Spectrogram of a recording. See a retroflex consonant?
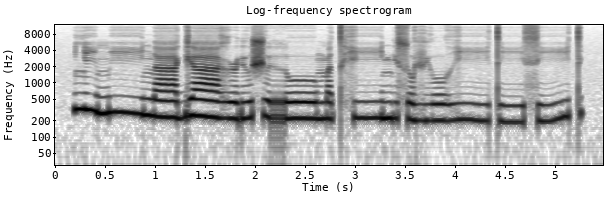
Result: no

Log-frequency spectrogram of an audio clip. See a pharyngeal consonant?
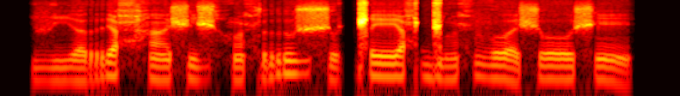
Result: yes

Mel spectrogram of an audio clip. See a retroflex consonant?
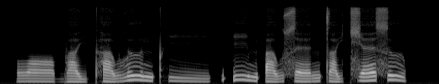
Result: no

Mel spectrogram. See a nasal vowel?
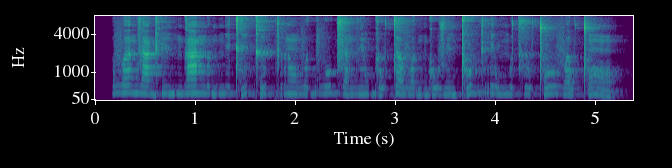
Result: yes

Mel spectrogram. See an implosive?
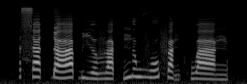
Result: yes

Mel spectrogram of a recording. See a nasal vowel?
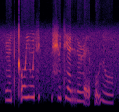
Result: yes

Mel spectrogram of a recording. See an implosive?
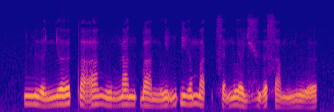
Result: yes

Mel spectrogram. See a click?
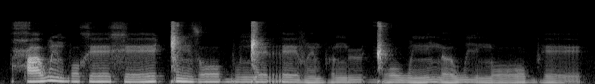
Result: yes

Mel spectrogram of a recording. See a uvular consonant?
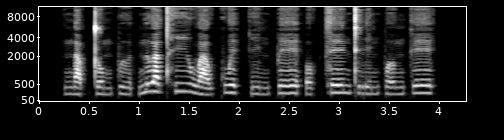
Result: no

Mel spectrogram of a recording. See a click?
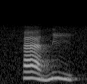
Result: no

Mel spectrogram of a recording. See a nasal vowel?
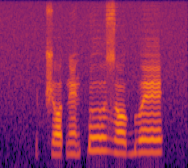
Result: yes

